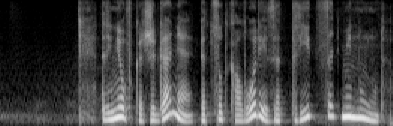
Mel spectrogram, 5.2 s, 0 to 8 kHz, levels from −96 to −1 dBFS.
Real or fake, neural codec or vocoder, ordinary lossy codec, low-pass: fake; codec, 16 kHz, 2 kbps, FunCodec, trained on Chinese and English, 25 frames a second; none; none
